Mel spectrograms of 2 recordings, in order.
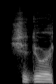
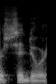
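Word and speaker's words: Shedeur: Legendary Shador Sanders or Sidor Sanders. Shador Sanders I guess is the proper pronunciation.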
